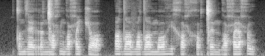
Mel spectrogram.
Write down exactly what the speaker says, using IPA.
tˤ ɪ n z æ r ɒ ŋ͡ǀ ɒ ħ ŋ ɡ ɔ ħ i t͡ʃ ɒ | u dˤ ʌ v ɔ dˤ æ m ɔ ɦ ɪ x ɒ ħ x ɒ ɡ ǀ ɜ ŋ ɡ ɒ ħ ɜ ħ u

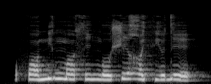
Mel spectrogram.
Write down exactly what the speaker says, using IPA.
f ɔ mʲ ə ŋ͡m ɔ s i ŋ o ʃ i ʁ ɵ fʲ ɵ d e

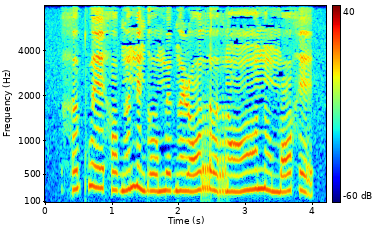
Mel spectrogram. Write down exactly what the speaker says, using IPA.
h ə kʷʼ eː h ɔ ɡ ə̃ n ẽ ɡ ɤ m ø ɡ ə̃ ɭ ɔ r ɤ r ɔ̃ː n õ m ɔ h e

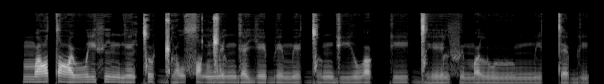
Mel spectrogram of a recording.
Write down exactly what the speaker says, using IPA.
m ɔ tˤ uː w i fʲ ẽ ŋ ɡ ẽ ǀ u ɡ͡ǁ ʊ l sˤ ɪ ŋ͡ǁ ɪ l ŋ ɡ ɛ j e b e m ɪː ɡ͡ǀ o ŋ ɡ iː w ɔ kː iː ɡ͡ǀ eː l f ɪ m ɔ l w uː mː i tː ɛ b i

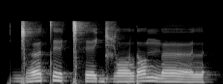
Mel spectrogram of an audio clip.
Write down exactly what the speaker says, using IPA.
ɡ͡ǀ œ t e ǀʰ e d͡ʑ ɔ l ɾ ɔ ŋ œ l

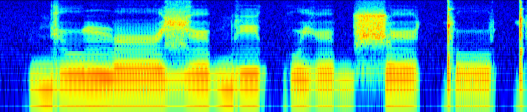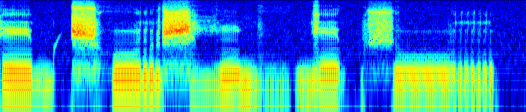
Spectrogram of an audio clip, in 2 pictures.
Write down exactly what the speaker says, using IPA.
ɡʲ u˦ m ə˞˧ ʑ ʏ˦ b i˦ kʷ j ʏ˧ b ʂ ʏ˦˨ ǃ u˨˦ ǃ e˨ b ʈ͡ʂʰ u˦ r ʂ i̤˨ n b ṳ˨ ɡ e˦ kʷ ʃ u˧ r

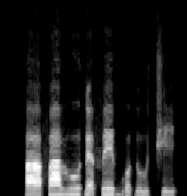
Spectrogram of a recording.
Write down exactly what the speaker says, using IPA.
aː˨ f aː˦ v uː˦ ɗ ɛ˨ f eː˦ b o˨ ɗ uː˨ t͡ʃ i˦

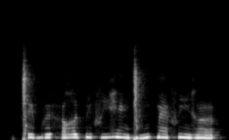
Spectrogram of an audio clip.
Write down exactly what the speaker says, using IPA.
ǀ e b ɘ h ə ʁ i p ĩ f i ɣ ẽ ɡ͡ǀ ĩ k͡p ɛ̃ f ĩ ɣ ə̃

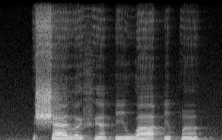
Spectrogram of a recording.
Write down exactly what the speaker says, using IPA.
ʃ æ l ə fʲ ã ʔ i w a ʔ i p ə̃

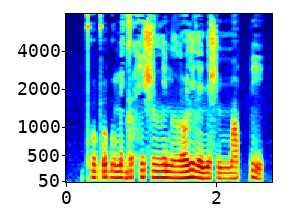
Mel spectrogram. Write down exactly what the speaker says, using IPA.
pʰ u pʼ u ɓ u m e ɡ ɯ h i ʃ lː i m lː o lʲ e lʲ æ nʲ ɑ ʃ mː ɑ pː i

